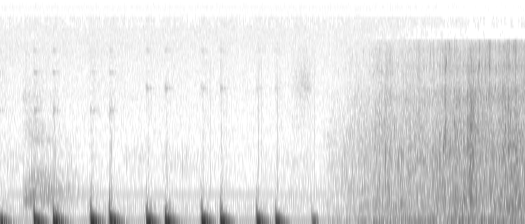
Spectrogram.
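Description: A quick, pounding nervous heartbeat of about six heavy lub-dub pairs thuds, then stops and gives way to a broad rushing wash like surf on a shore.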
